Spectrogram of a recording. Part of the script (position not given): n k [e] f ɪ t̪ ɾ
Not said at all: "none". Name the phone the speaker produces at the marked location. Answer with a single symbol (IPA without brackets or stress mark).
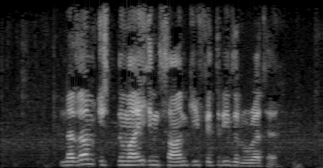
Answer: i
